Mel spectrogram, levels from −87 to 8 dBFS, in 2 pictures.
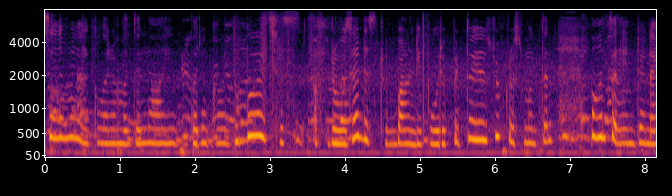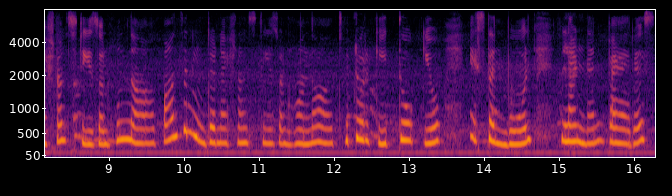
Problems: constant background noise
